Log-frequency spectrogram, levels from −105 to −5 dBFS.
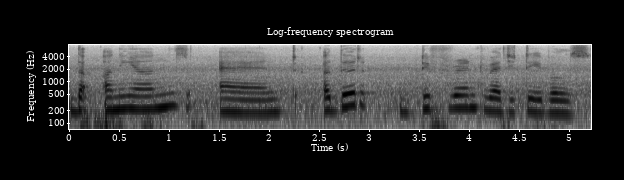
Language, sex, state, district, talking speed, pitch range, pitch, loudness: English, female, Punjab, Kapurthala, 70 wpm, 190-235 Hz, 210 Hz, -17 LUFS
